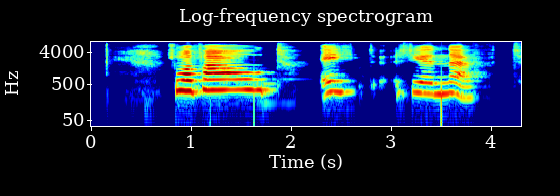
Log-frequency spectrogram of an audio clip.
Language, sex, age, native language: Icelandic, female, 8, Icelandic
